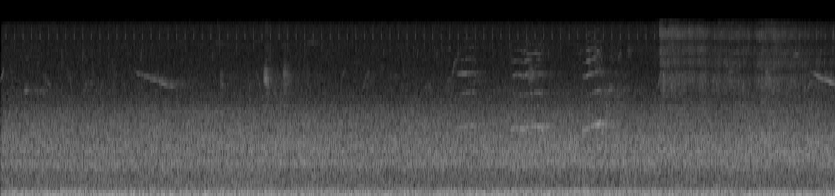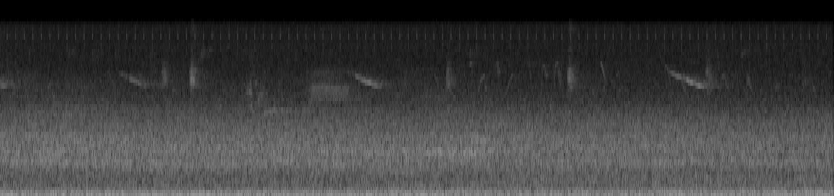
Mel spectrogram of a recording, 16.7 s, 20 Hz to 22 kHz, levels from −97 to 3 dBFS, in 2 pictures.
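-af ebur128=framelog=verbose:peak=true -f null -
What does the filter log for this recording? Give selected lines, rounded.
Integrated loudness:
  I:         -43.2 LUFS
  Threshold: -53.2 LUFS
Loudness range:
  LRA:         2.2 LU
  Threshold: -63.1 LUFS
  LRA low:   -44.3 LUFS
  LRA high:  -42.1 LUFS
True peak:
  Peak:      -28.5 dBFS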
